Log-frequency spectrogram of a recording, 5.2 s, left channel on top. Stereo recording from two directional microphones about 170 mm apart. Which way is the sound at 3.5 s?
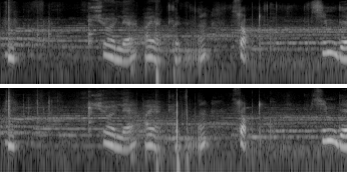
10° right (ahead or behind).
